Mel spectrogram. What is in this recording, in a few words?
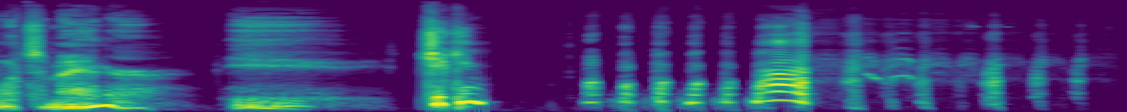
trader male neutral quest declined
